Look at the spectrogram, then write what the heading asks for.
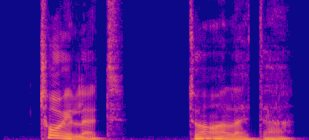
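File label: "toilet", English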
